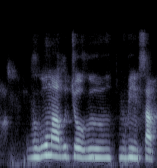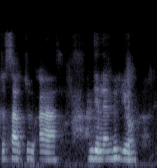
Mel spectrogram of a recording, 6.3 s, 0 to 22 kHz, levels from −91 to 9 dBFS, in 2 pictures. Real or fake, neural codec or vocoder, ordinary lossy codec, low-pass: fake; codec, 24 kHz, 0.9 kbps, DualCodec; Opus, 32 kbps; 10.8 kHz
